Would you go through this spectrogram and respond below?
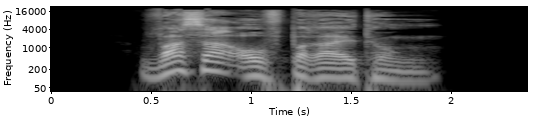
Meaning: water treatment
- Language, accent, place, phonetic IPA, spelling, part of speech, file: German, Germany, Berlin, [ˈvasɐˌʔaʊ̯fbəʁaɪ̯tʊŋ], Wasseraufbereitung, noun, De-Wasseraufbereitung.ogg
